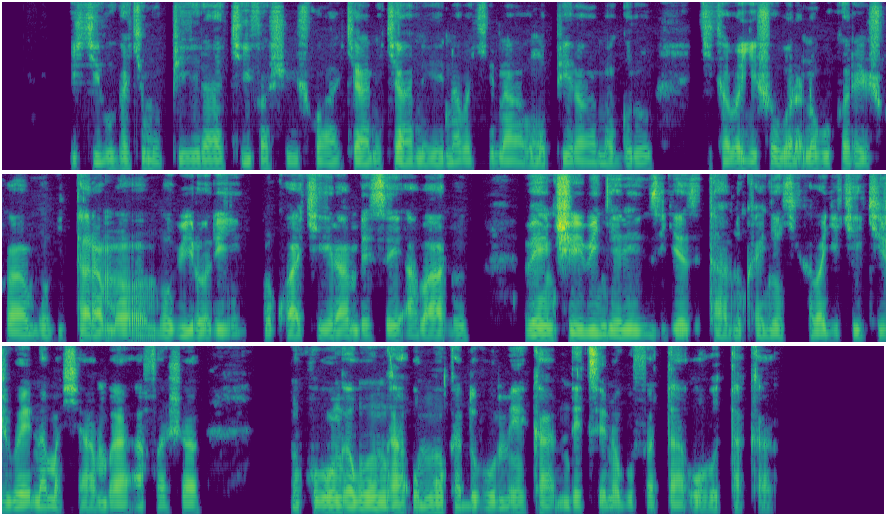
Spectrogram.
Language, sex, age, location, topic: Kinyarwanda, male, 18-24, Huye, agriculture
